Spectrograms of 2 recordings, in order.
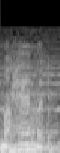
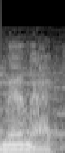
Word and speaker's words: Muhammad: yehuda's hebrew english dictionary it is correctly pronounced as muhammad not mehmed so how we're going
